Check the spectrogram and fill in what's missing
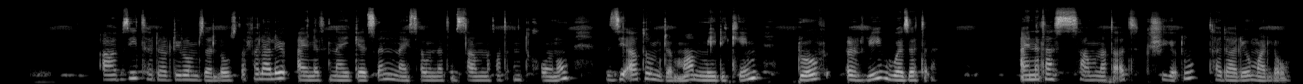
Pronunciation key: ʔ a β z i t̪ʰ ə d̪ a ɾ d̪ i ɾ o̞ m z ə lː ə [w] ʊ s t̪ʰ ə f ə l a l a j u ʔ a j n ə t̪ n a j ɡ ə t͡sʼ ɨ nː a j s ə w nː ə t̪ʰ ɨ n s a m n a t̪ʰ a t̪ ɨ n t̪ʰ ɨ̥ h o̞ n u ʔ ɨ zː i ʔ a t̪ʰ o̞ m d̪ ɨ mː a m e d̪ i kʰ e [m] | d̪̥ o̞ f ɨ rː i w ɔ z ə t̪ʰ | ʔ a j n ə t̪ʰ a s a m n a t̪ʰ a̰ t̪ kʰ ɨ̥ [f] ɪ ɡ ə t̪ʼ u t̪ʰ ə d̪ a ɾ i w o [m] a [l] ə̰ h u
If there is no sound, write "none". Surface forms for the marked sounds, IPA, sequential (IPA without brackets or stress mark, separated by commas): w, m, ʃ, m, lː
